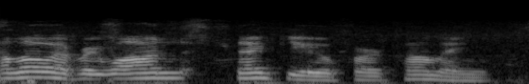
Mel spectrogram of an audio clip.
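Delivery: put-on stiff-necked manner. Pretending to greet viewers while wearing a neck brace: pretending to be stiff. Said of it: "all stiff like this".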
